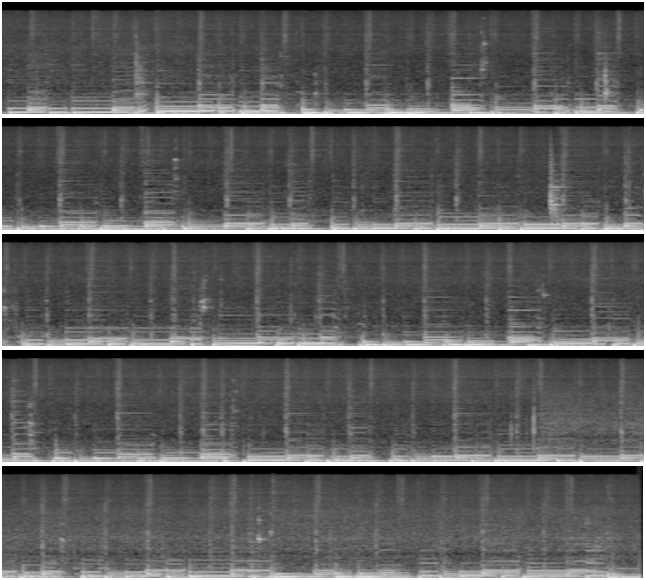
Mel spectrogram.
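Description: Acoustic guitar background music with a steady beat, over vegetables sizzling and crackling in a frying pan. About four-fifths of the way in, a louder frying hiss starts as chopped kale is stirred in the pan.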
